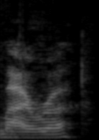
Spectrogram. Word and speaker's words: Sumaira: So this part gets kind of funny though, because like Deepak and Sumaira, or however you say her name. That's how they say it in the audiobook. Okay, cool. Sumaira.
